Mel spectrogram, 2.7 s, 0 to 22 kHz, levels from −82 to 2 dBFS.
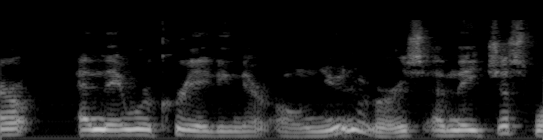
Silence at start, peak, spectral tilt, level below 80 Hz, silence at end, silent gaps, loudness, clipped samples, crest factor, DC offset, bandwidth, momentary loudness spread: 0 s; -16 dBFS; -5 dB/octave; -68 dBFS; 0 s; none; -31 LUFS; under 0.1%; 14 dB; under 0.1%; 12 kHz; 11 LU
